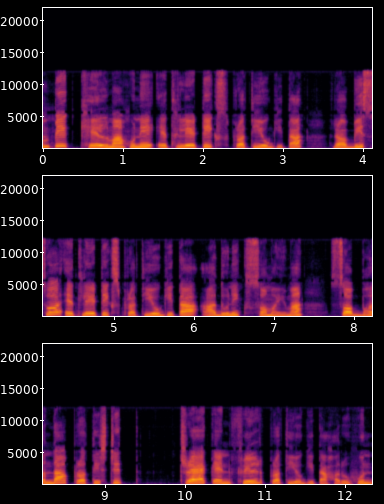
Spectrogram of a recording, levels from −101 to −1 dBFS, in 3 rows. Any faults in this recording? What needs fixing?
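Throughout the speech the sound is dull and gurgling, with a granular grit and nothing above 12.2 kHz. The likely cause is MP2 compression at a low bitrate, perhaps around 64 kbps, where upper sub-bands are dropped and the remaining bands are coarsely quantised. To prevent it, encode at a higher bitrate or keep a lossless master for distribution.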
